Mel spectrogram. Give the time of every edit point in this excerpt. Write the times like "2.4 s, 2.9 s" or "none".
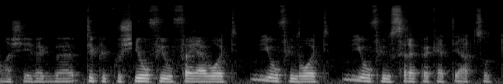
1.3 s, 3.0 s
